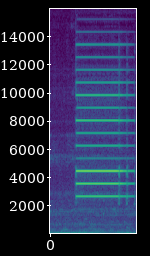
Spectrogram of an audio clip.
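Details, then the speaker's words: Retro AT PC after its RAM slots were cleaned, testing the last slot: one clean, steady high beep under a second, then quiet, a normal POST confirming all slots work. "okay and the last one yep got that one so all the slots are working"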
